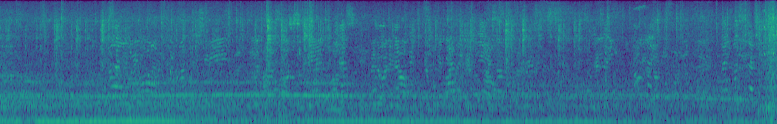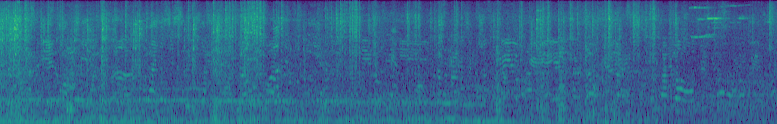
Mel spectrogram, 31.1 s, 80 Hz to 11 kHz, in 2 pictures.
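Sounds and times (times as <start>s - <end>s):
bus engine drone: 0.0s - 31.0s
people talking: 0.0s - 31.0s.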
